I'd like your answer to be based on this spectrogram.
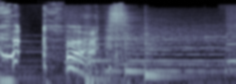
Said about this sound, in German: Mit dem Husten kann ich unmöglich selber gehen.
